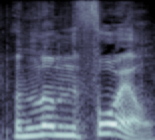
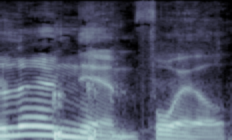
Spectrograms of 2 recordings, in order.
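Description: First: The first word has four syllables, ending slurred. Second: The first word has five syllables, each sounded fully. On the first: The speaker calls it wrong. "We kind of slur the back end" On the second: The speaker calls it right. "Like they're hitting every letter"

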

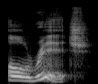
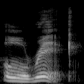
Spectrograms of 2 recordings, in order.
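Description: First: The name ends with a CH sound. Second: The name ends with a K sound. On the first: The speaker calls it right. "should change from that K sound into a CH sound. So it's Ulrich" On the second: The speaker calls it wrong. "not Ulrich"

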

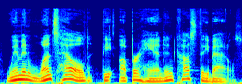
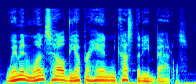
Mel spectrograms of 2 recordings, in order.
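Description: First: It is read slowly and deliberately. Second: It is read at a normal pace.

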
